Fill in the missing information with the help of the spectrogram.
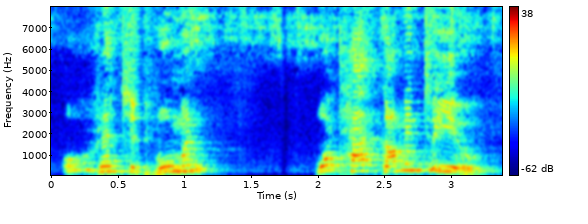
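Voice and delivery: high, pained cry of disbelief; anguished king. Acted. King to his wife, high anguished disbelief. Dashrath stunned, pleading with Kaikeyi.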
